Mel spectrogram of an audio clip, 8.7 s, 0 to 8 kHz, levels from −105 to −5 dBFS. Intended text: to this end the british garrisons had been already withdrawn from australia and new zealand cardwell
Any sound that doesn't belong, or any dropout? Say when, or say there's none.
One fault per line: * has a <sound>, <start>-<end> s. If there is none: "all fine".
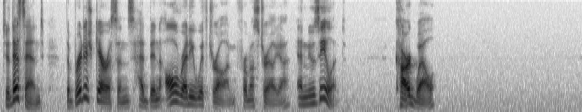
all fine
